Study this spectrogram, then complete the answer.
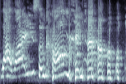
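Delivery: high, laughing slow disbelief. Retold or imitated. Son on the phone laughing at his mom's calm. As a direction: ask it half laughing. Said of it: "I was like".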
